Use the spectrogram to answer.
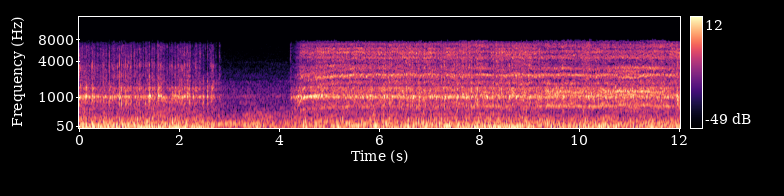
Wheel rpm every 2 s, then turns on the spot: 30, 20, 130, 160, 160, 160.
0-4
